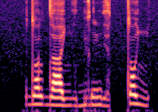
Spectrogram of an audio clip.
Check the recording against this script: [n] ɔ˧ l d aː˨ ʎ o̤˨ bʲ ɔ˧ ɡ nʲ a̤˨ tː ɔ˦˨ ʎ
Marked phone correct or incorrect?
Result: incorrect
